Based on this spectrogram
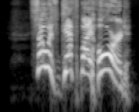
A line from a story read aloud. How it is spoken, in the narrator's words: I yelled back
